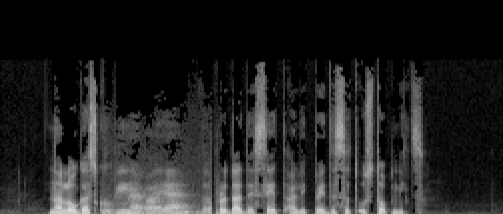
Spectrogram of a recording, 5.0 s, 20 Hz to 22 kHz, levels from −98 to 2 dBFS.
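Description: From 1.03 to 2.10 s the speech abruptly turns roomy, hollow and bass-light, about 5 dB quieter, with room noise around 30 dB below it: a likely switch to a distant microphone. Unlike added reverb, tone, level and noise shift together and snap back.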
